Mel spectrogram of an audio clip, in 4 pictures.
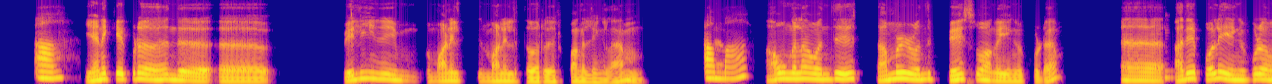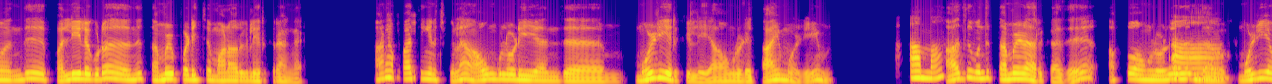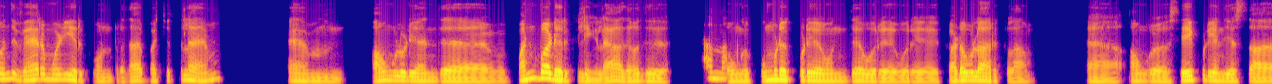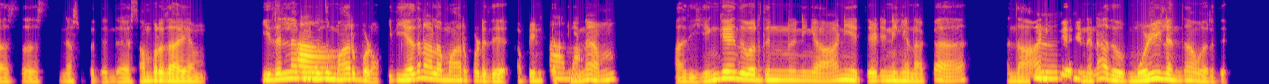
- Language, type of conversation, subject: Tamil, podcast, தாய்மொழி உங்கள் அடையாளத்திற்கு எவ்வளவு முக்கியமானது?
- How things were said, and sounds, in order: unintelligible speech; drawn out: "ஆ"; drawn out: "ஆ"; chuckle; other background noise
